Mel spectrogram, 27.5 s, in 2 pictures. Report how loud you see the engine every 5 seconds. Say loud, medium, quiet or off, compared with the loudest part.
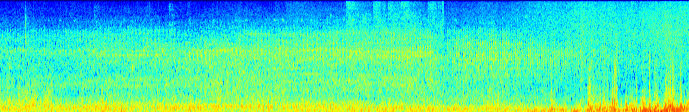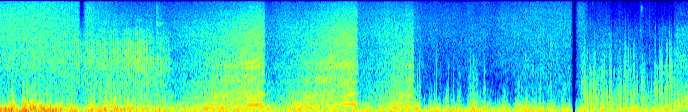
loud, loud, medium, loud, loud, off.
